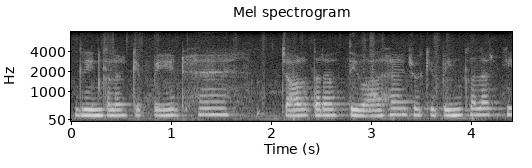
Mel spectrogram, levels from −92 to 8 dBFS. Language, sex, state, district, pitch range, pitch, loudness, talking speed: Hindi, female, Rajasthan, Jaipur, 190-210 Hz, 195 Hz, -17 LUFS, 190 wpm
